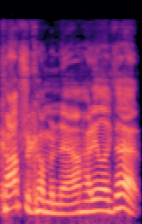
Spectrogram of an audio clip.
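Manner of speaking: high, taunting mock teacher; vindictive teacher. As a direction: gloat like a teacher who called the cops. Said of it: "a teacher would".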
